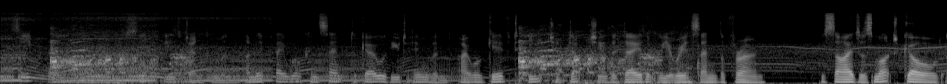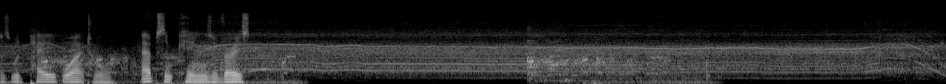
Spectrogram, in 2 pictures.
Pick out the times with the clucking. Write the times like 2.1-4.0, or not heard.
0.5-2.0, 5.2-7.0, 9.8-12.6, 14.7-16.7.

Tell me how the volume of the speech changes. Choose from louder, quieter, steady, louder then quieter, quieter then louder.
louder.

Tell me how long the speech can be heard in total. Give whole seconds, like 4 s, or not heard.
12 s.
